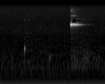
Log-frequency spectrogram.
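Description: A single short, high-pitched electronic beep about one and a half seconds in, fading quickly, in an otherwise near-silent pause.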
